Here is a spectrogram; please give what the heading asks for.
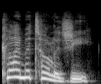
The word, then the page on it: climatology: British English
